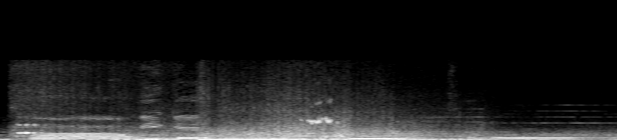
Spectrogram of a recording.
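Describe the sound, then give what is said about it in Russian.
A green sports car's engine revs loudly and pulls away, its tone rising and shifting as the car moves off, steady and powerful throughout before easing slightly at the end. “садится в зеленый спортивный автомобиль, заводит мотор, трогается.”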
